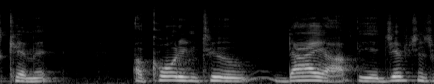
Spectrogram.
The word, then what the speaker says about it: Kemet: Ancient Egyptians referred to their homeland as Kemet, conventionally pronounced as Kemet.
